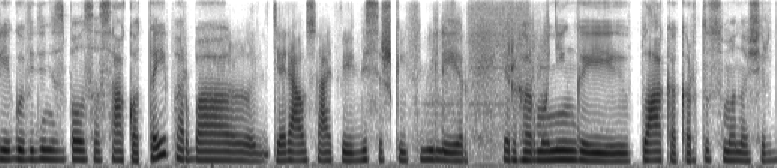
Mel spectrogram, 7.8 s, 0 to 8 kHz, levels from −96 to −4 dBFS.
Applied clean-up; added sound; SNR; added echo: neural diffusion model UNIVERSE++.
